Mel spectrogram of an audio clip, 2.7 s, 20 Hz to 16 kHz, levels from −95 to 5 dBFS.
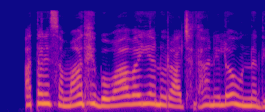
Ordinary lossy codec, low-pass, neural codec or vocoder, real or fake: none; 10.8 kHz; vocoder, 24 kHz, 100 mel bands, Vocos; fake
